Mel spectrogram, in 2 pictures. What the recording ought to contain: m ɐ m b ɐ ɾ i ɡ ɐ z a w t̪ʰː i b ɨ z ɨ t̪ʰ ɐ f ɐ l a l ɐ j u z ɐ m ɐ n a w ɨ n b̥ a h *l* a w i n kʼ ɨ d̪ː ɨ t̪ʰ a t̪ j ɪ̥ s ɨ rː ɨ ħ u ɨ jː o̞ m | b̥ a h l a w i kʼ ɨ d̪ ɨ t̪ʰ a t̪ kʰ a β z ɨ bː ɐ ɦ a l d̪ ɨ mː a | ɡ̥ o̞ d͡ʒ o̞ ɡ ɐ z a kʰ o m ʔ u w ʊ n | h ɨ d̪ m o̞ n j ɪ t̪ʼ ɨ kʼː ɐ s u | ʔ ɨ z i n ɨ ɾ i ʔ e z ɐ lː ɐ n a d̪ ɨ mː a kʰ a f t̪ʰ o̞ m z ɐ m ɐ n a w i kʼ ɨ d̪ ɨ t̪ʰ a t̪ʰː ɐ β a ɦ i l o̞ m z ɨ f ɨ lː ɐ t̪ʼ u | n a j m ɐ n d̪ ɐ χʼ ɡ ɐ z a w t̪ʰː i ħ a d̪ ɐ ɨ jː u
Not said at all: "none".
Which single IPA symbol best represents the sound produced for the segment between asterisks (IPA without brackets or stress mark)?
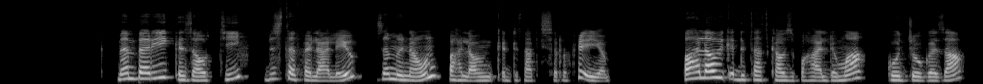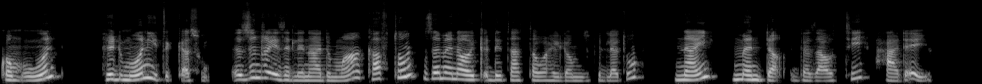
l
